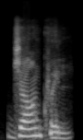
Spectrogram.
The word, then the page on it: jonquil: Indian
